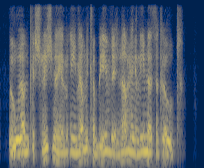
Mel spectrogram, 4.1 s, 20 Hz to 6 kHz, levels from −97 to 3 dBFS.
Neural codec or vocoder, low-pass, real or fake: codec, 16 kHz, 1 kbps, FreqCodec, smaller model; 5.4 kHz; fake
